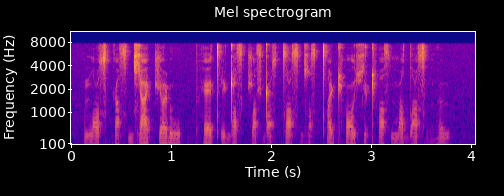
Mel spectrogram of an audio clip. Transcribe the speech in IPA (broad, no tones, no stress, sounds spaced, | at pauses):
n ɔ sˤ k a sˤ d͡ʑ a t͡ʃ ɤ ɽ u | pʰ ɛ tʼ i ɖ i sˤ t͡ʃ i sˤ ɖ ɔ sˤ t ɤ sˤ d͡ʑ ɤ sˤ tʼ i ʈʰ ɔ ɕ ɤ ʈʰ e sˤ m e dˤ e sˤ ɡʱ ɯ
